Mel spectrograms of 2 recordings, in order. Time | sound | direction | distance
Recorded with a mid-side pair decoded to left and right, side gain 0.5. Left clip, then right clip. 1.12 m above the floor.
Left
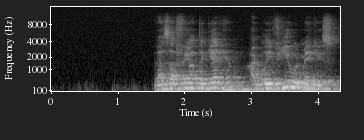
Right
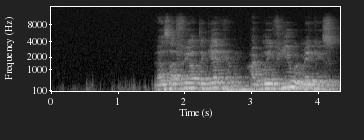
1.5 | a man speaking | 35° left | 1.0 m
